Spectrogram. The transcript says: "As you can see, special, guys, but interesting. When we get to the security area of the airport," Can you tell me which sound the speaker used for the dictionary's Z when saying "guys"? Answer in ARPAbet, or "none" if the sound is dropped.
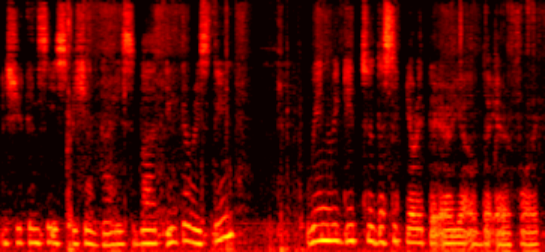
S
